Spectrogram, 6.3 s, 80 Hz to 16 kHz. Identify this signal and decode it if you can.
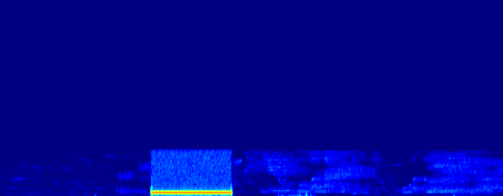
Ringback tone (Europe, 425 Hz).
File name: out- -2014- - - .86923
